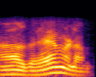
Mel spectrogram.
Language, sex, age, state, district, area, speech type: Kannada, male, 60+, Karnataka, Koppal, rural, conversation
